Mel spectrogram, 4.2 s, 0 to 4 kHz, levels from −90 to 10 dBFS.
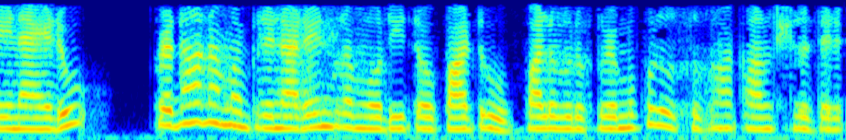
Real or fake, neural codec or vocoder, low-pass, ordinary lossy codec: fake; autoencoder, 22.05 kHz, a latent of 192 numbers a frame, VITS, trained on many speakers; 3.6 kHz; AAC, 16 kbps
